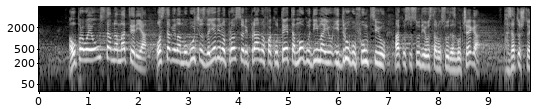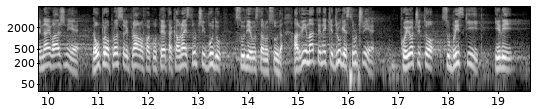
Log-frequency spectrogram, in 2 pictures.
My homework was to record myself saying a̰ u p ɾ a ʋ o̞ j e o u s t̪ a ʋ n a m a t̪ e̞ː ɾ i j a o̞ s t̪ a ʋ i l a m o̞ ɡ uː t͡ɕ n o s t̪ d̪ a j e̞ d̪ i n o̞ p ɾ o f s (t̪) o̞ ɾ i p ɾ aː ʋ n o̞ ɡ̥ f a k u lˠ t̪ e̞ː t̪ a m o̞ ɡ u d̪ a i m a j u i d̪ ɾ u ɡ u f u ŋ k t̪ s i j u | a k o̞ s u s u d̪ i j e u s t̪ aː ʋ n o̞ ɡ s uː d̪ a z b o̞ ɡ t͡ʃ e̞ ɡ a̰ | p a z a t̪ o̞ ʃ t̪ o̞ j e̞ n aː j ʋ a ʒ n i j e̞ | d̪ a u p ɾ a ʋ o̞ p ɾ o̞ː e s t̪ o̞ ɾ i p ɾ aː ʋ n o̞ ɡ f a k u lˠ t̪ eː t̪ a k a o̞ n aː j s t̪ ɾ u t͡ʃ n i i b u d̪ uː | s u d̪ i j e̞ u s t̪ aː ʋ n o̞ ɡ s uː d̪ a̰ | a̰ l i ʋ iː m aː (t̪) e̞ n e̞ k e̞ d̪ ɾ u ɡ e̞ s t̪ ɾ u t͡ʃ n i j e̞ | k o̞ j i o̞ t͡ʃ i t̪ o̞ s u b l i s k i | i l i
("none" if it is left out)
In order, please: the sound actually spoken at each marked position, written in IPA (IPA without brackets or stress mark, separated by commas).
t̪, t̪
